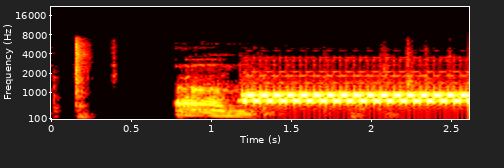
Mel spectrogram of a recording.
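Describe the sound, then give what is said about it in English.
Telephone ringing: a loud, steady electronic tone with a faint rapid pulsing that starts partway through and holds to the end. A few short, scattered noises come before it. “I'm going to turn this phone off.”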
